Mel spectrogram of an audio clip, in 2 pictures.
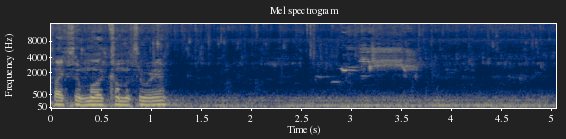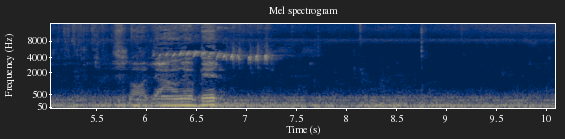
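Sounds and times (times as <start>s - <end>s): water pump electric hum: 0.0s - 10.0s
bird chirping: 2.6s - 3.8s, 6.0s - 7.8s.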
